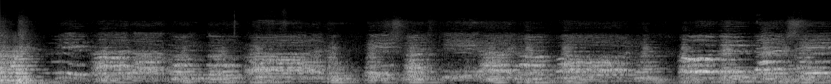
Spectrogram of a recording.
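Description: Mixed choir singing, accompanied by a wind band. There are short breaks between phrases, and a louder entry comes near the end.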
